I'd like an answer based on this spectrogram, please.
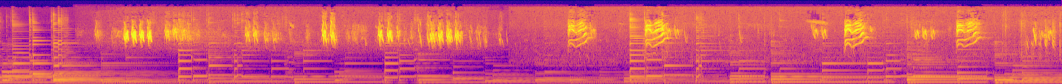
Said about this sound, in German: Das war der Birkenzeisig.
